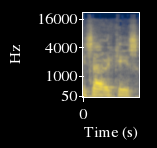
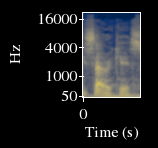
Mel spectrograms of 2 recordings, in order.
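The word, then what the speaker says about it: Psarakis: their current vocalist Vicky Sarikis, or Sariki, I believe it's Sarikis it's pronounced, and this is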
